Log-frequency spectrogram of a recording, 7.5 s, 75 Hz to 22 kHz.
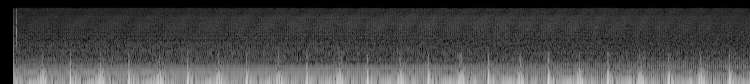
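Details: Steady low heartbeat thumps at about 100 a minute under a constant hum, recorded after eating in an unusual body posture; regular normal heart sounds.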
